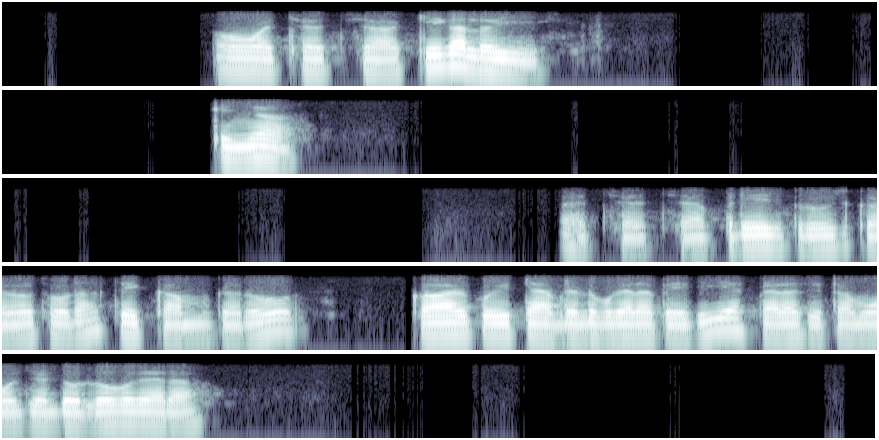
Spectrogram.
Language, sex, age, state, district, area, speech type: Dogri, male, 18-30, Jammu and Kashmir, Samba, rural, conversation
